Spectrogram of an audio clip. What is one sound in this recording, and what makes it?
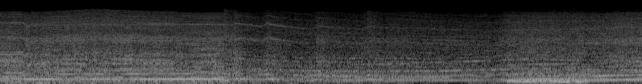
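A racing car engine roars at high revs, its pitch falling as the car slows for a bend.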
